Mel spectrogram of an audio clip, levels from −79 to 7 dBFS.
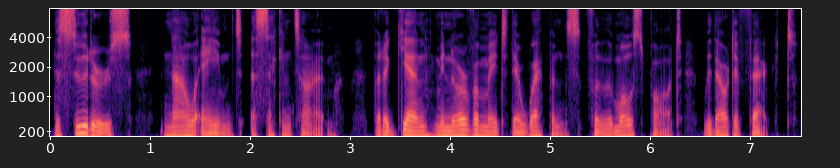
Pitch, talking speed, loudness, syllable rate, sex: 100 Hz, 150 wpm, -20 LUFS, 4.3 syllables/s, male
